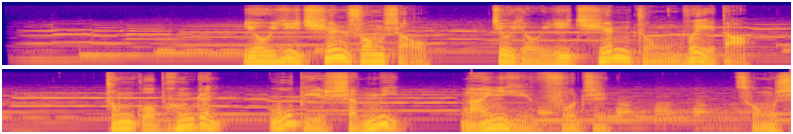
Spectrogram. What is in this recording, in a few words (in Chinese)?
男100号-记录-舌尖体样音, 国语男声配音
